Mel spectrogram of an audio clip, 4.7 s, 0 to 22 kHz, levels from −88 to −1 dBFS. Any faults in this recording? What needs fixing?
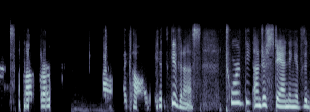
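From 0.00 to about 2.52 s the speech is pulled down in level, with the deepest dips reaching around 40 dB and roughly 2 s of the stretch affected. This is speech suppressed in double talk, likely caused by the echo canceller meeting simultaneous far-end and near-end speech: unable to separate the talker from the loudspeaker echo, it attenuated everything. Prevention: use a canceller with better double-talk detection and less aggressive nonlinear suppression.

Two short fragments of the other side's voice leak through, at 0.40 to 0.53 s and at 1.94 to 1.98 s, each sitting roughly 25 dB below the talker. These are likely residual loudspeaker echo the canceller failed to remove, so the other side's voice reaches the microphone path as faint scraps. Prevention: improve echo path modelling and convergence, or reduce loudspeaker-to-microphone coupling with a headset or lower playback level.

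At 3.71 to 3.81 s there is a burst of packet loss. The decoder bridges the gap by extending the last sound for about 80 ms while fading it, which gives a held, decaying tail. Playback then resumes with about 80 ms of audio skipped. Within the Opus path, whose 8 kHz band limit applies throughout, this points to consecutive lost or late packets. Prevention: enable in-band FEC and allow the jitter buffer more headroom.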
